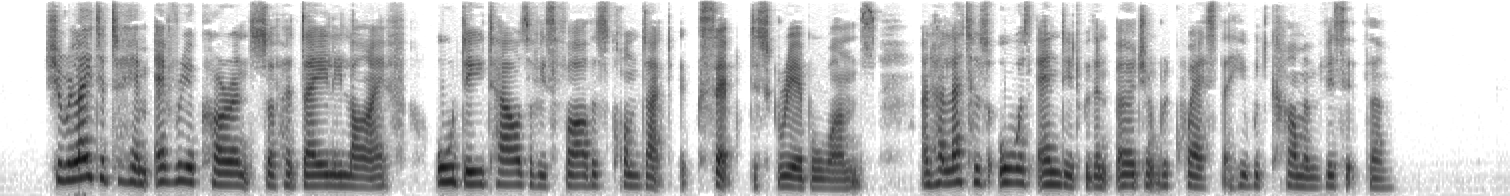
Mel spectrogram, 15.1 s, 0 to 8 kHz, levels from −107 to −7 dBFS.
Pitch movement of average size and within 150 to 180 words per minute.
No: average, 4.2 semitones; average, 140 wpm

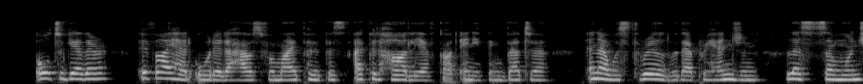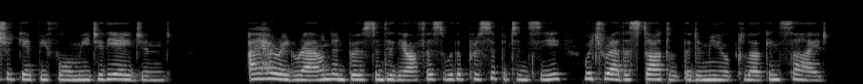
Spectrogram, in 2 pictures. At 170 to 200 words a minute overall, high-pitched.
Yes: average, 175 wpm; high, 220 Hz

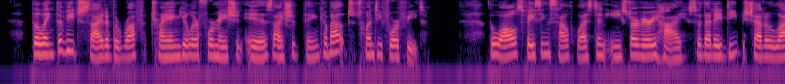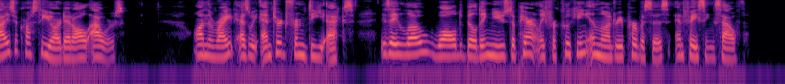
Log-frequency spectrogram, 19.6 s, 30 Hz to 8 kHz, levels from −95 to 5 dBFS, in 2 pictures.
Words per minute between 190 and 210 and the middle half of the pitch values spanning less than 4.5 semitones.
Yes: average, 200 wpm; average, 2.8 semitones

